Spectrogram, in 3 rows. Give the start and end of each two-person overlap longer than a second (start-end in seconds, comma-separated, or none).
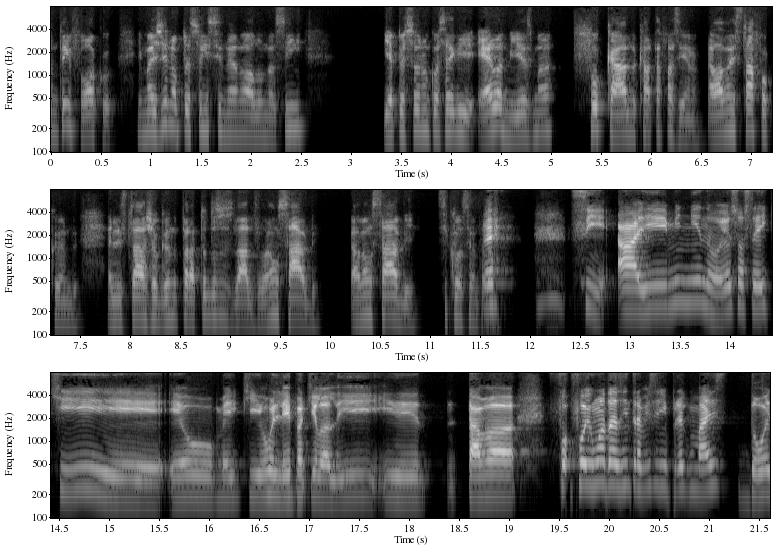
none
